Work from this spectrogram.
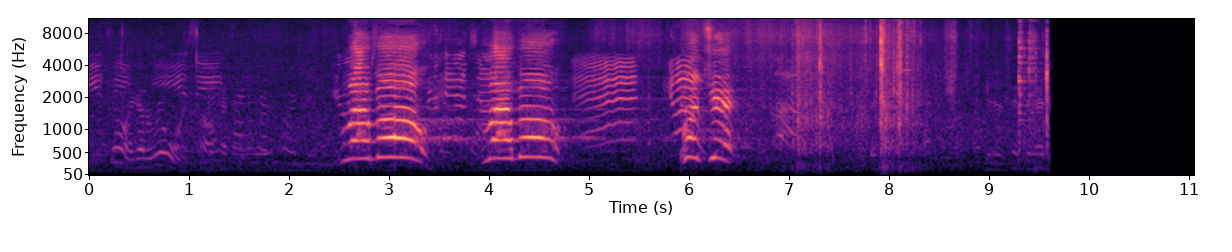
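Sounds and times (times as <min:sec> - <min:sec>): rustling: 0:05.3 - 0:09.3.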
